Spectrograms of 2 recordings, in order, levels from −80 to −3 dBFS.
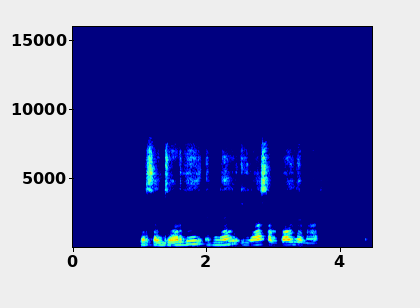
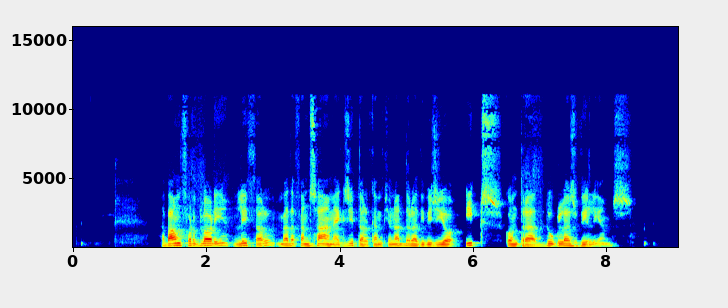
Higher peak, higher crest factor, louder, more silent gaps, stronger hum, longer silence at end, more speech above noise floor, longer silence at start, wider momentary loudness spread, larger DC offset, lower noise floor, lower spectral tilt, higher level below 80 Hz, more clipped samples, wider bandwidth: second, -18 dBFS vs -2 dBFS; about the same, 18 dB vs 18 dB; second, -34 LUFS vs -20 LUFS; neither; neither; first, 0.85 s vs 0.5 s; first, over 56 dB vs 40 dB; second, 1 s vs 1.35 s; about the same, 10 LU vs 10 LU; neither; first, under -90 dBFS vs -60 dBFS; second, -2.5 dB/octave vs -6.5 dB/octave; second, -84 dBFS vs -58 dBFS; neither; second, 8.2 kHz vs 11.5 kHz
